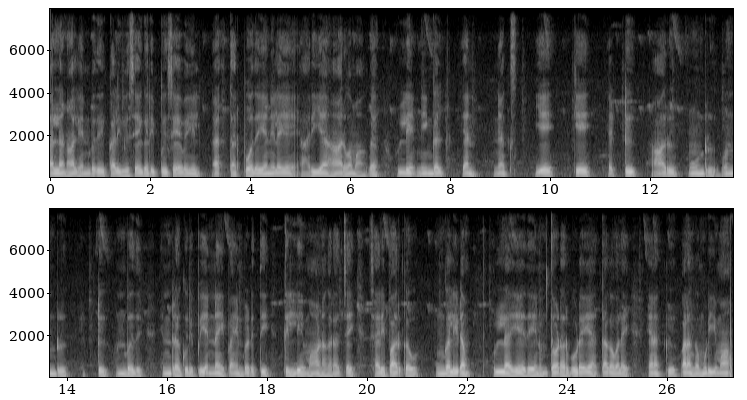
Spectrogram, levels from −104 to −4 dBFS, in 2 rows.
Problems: background sounds at intervals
